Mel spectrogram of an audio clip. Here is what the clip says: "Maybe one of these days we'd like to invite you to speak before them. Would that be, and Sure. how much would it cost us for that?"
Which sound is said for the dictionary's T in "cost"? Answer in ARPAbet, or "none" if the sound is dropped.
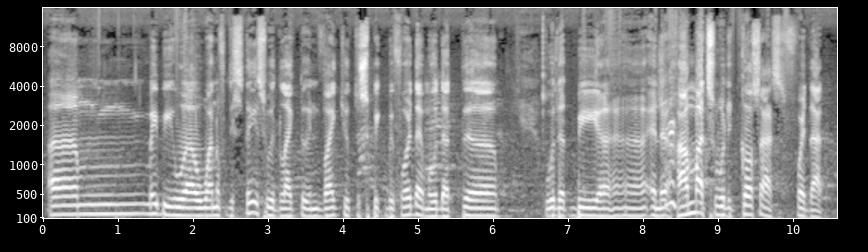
none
